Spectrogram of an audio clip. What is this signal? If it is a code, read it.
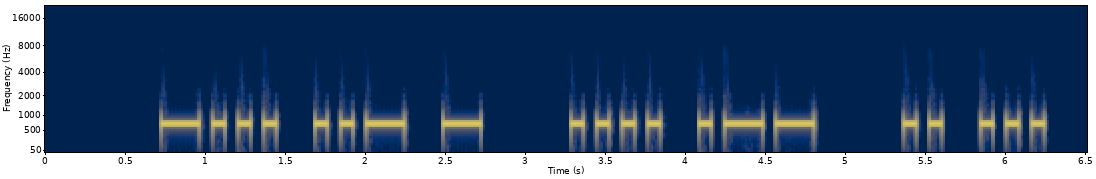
Morse code, heard as a keyed tone, about 15 wpm, 700 Hz. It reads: BUT HW IS
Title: Sentences from Top 100 Words and Abbreviations 15wpm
